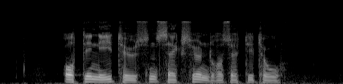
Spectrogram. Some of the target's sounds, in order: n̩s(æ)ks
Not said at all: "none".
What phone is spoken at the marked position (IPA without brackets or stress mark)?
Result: ɛ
